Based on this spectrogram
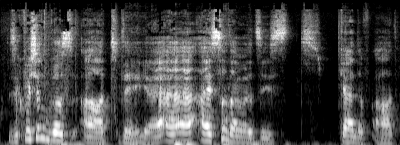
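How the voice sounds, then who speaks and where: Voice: medium pitch, expressive, moderate pace, darkish tone. A talk show host interviewing guests casually, speaking English with hesitant, non-native phrasing.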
